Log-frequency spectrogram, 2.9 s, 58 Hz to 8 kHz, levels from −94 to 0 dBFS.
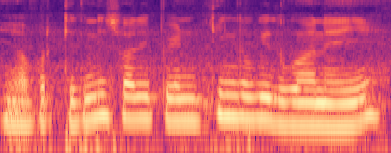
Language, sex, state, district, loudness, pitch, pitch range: Hindi, male, Uttar Pradesh, Shamli, -12 LUFS, 175 Hz, 155-180 Hz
